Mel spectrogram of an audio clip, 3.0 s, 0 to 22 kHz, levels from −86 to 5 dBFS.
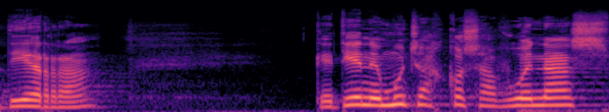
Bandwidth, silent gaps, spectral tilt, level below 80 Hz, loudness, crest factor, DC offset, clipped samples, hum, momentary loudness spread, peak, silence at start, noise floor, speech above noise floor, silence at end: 14 kHz; none; -3.5 dB/octave; -54 dBFS; -21 LUFS; 16 dB; under 0.1%; under 0.1%; none; 13 LU; -6 dBFS; 0 s; -59 dBFS; 39 dB; 0 s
